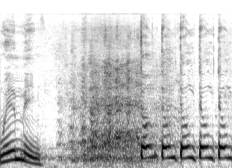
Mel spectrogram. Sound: audience laughs

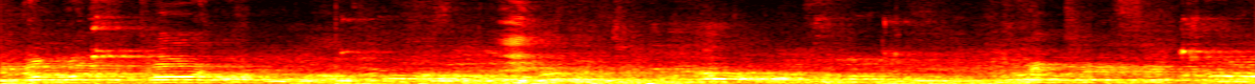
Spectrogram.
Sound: coaches and players yelling

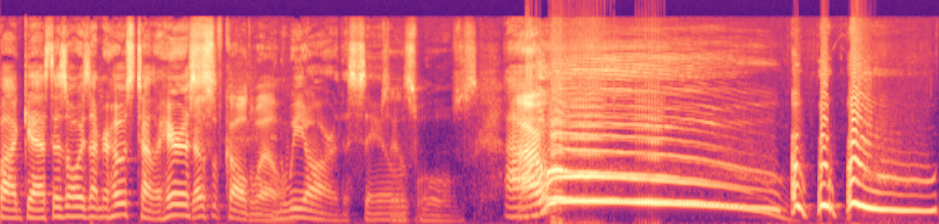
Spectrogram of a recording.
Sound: howl

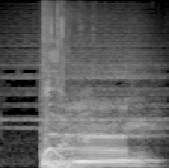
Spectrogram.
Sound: growling

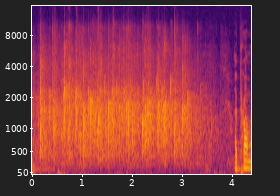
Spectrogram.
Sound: audience applauds

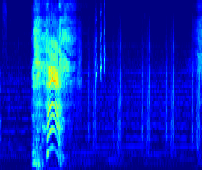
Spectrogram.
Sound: laughing

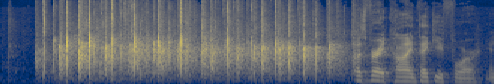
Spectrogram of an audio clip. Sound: applause

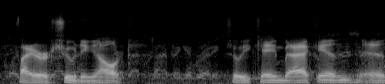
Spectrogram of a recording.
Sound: voice Over Radio

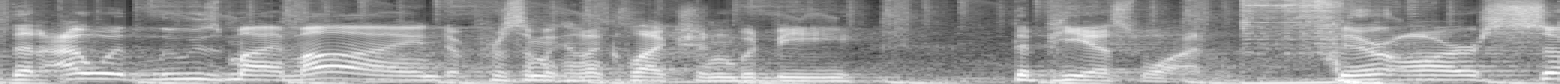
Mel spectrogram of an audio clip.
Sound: zaps

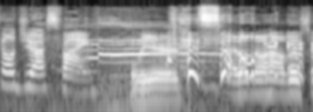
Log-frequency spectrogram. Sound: laughs

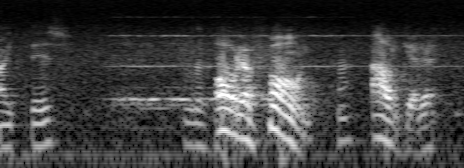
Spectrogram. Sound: phone ringing

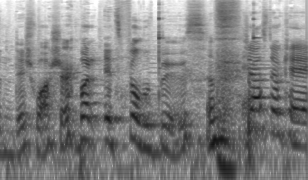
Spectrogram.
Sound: laughing

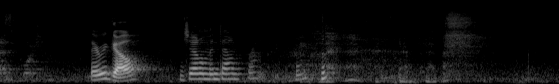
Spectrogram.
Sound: chuckles

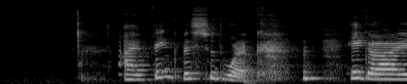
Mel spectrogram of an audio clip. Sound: chuckles

